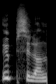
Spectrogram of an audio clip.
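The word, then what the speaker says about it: Ypsilon: letter we pronounce or we call Upsilon actually we call it Upsilon that's the name of the letter and there are different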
